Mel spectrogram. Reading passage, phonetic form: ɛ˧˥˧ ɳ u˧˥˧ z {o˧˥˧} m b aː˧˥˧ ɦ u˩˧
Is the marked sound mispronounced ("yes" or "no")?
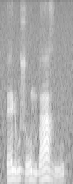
no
